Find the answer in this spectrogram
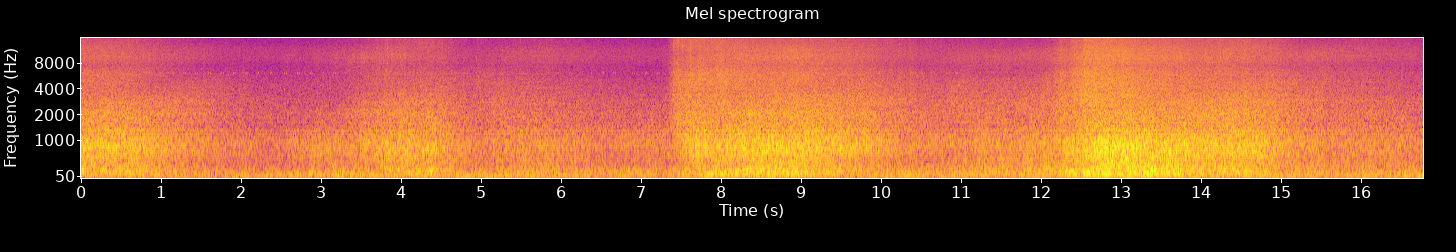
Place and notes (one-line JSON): {"title": "Fangshan Township, Pingtung County - Late night seaside", "date": "2018-03-28 03:57:00", "description": "Late night seaside, traffic sound, Sound of the waves\nZoom H2n MS+XY", "latitude": "22.25", "longitude": "120.66", "altitude": "4", "timezone": "Asia/Taipei"}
